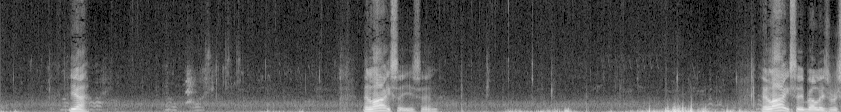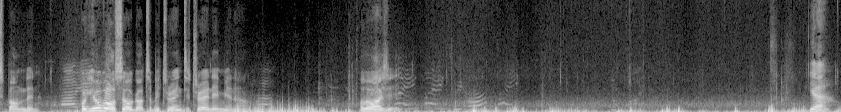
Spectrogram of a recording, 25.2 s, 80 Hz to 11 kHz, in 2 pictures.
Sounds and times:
Clip-clop: 0.0 - 11.9, 16.5 - 25.2.

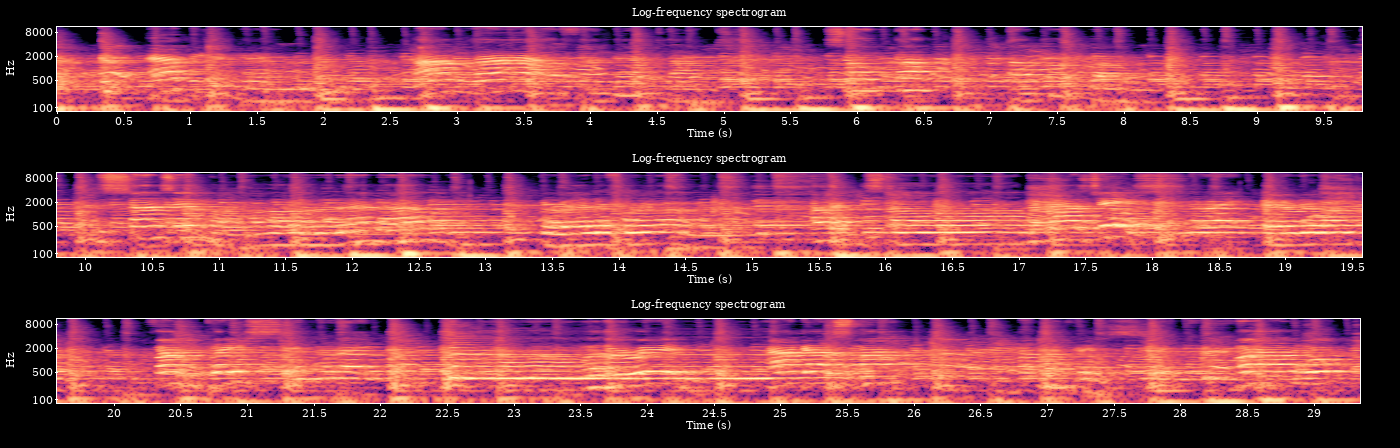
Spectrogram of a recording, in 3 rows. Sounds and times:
Music: 0.0 - 29.3
Male singing: 0.3 - 2.0, 2.6 - 5.2, 5.8 - 8.2, 10.1 - 29.3.

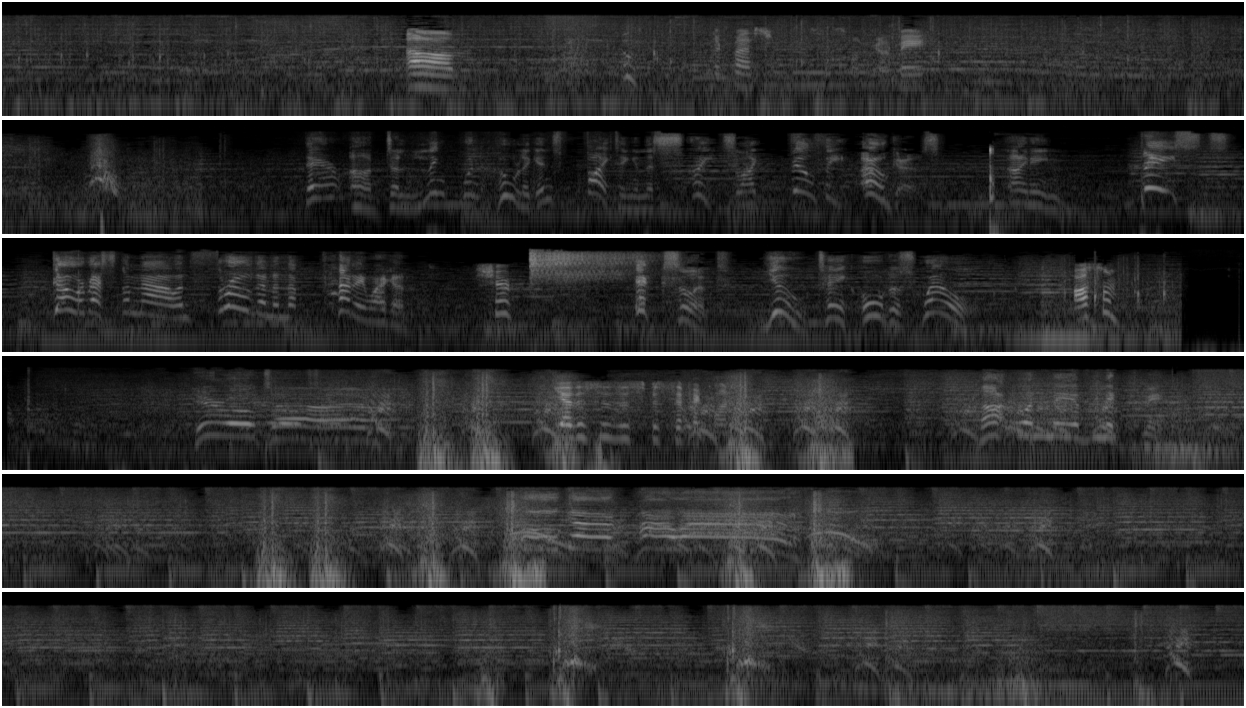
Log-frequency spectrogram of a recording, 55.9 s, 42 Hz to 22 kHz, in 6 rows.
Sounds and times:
Music: 0.0 - 55.8
Speech: 11.6 - 22.5.

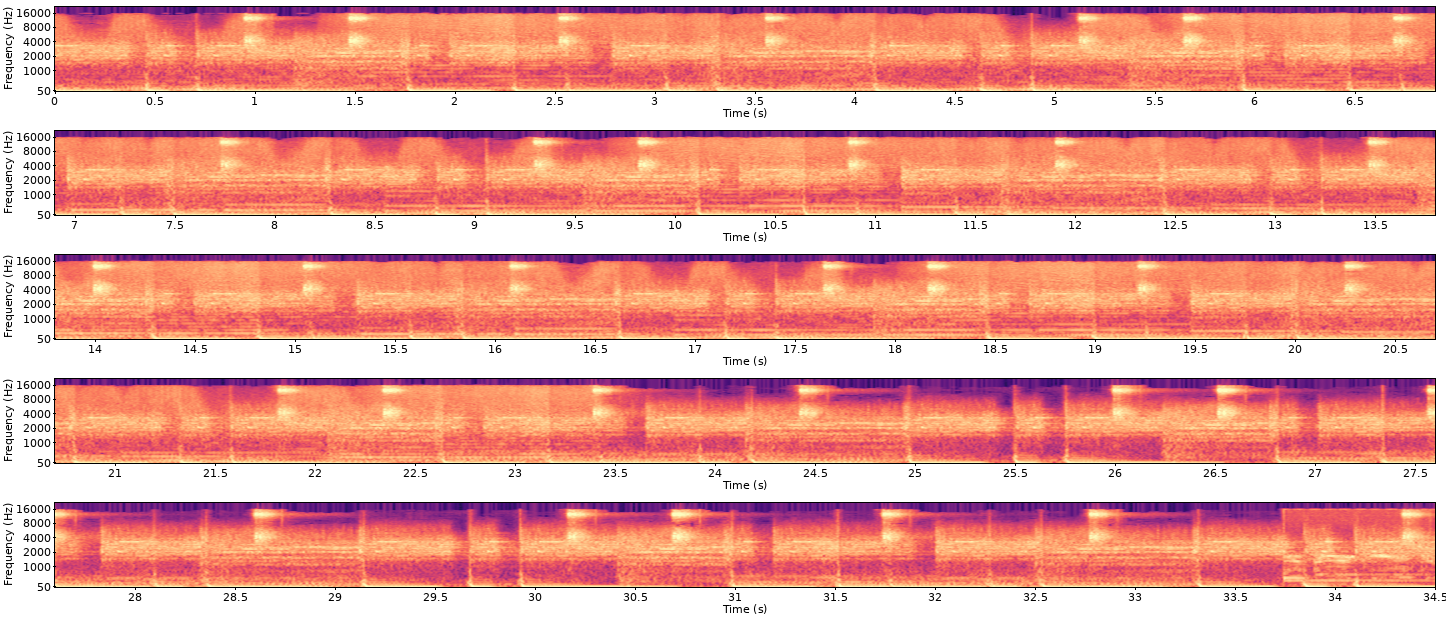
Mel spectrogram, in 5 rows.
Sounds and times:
Soundtrack music: 0.0 - 34.5.

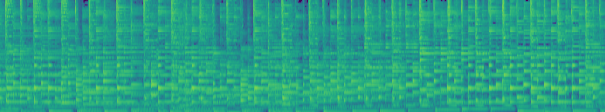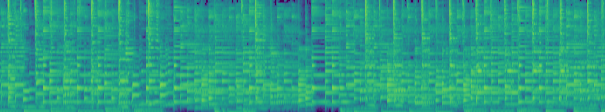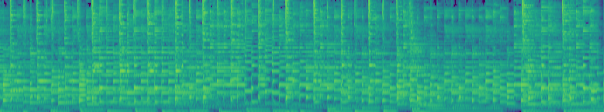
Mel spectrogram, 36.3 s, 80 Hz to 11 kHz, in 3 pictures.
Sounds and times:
Bluegrass: 0.0 - 36.2.

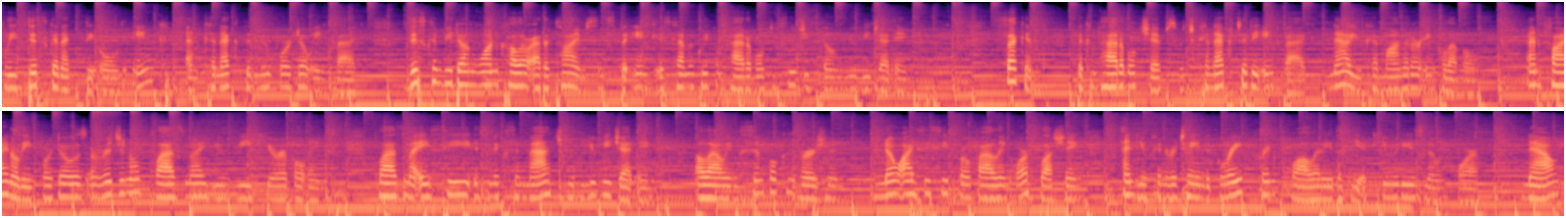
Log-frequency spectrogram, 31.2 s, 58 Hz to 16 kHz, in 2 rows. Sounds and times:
Speech: 0.0 - 9.1, 10.0 - 31.2
Music: 0.0 - 31.2.

